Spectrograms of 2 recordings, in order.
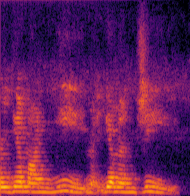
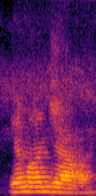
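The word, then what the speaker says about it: Yemanjá: It's Yemanya or Yemanji. She's an African and Brazilian goddess who's credited with creating the sea. It's fun to say. Yeah, Mm-hmm. Yemanja, Yemanji, either one.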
